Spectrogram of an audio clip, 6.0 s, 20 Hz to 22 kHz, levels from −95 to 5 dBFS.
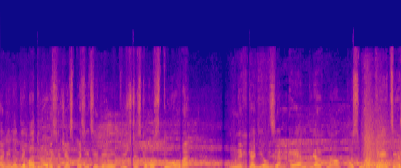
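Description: At 1.67 to 1.74 s, a short concealed packet loss: about 40 ms of audio never reached the decoder in time, and the receiver filled the gap by extending the preceding sound, either from its pitch or as shaped noise, before blending back into the real signal. It comes through as a brief smear or wobble.

At 1.95 to 2.02 s comes the first short stall from a late packet. The jitter buffer ran dry waiting for a packet, so the receiver stretched the last sound by 33 ms and then resumed exactly where it left off. Nothing is lost, but a sound is held too long, with a buzz or dip. The same stall recurs at 2.69 to 2.75 s (29 ms) and at 3.68 to 3.76 s (43 ms).

Between those, at 3.32 to 3.39 s, another concealed loss drops about 40 ms and leaves the same smeared patch, running roughly 10 ms longer than the audio it replaces. The last concealed loss, at 4.77 to 4.84 s, again removes about 40 ms and blurs the sound in the same way.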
